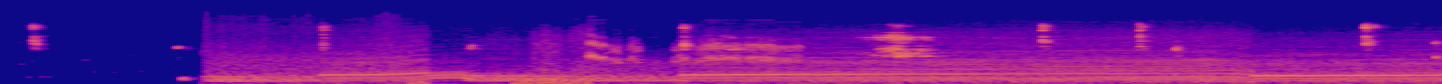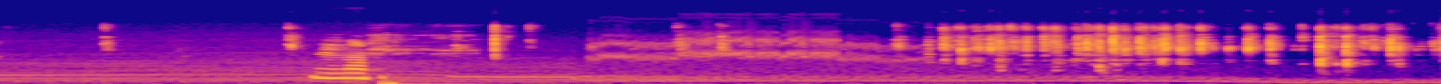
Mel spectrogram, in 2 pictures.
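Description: A car engine revs hard and rises in pitch as it speeds up.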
